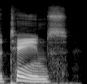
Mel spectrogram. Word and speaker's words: Thames: I mean, it's Thames, but whatever. – Thames, you know. See, I don't do foreign languages very well. – Well, this one isn't. – It's quite close enough. – Anyway. – We speak American and they speak they speak. I barely do my language. – I'm not going to bicker and argue about how an A should be pronounced, especially when followed by an M. – Yeah. – Like, you know, but apparently it's with an E sound.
